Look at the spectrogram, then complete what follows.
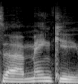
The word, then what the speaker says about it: Mankey: Yeah, it's Mankey, like the Pokemon, or rhymes with cranky, or however you want to go with it.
